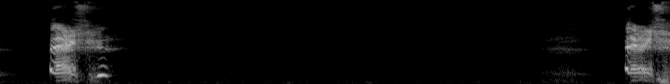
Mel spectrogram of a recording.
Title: Intense sneezing session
